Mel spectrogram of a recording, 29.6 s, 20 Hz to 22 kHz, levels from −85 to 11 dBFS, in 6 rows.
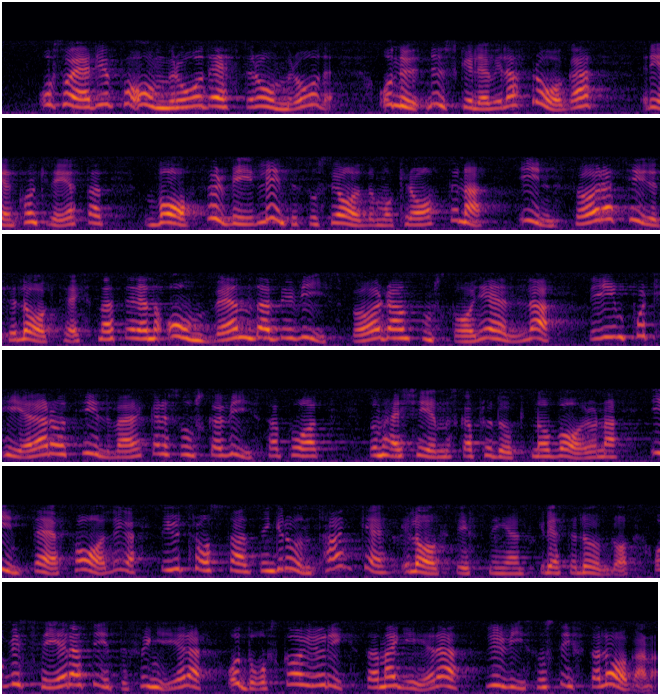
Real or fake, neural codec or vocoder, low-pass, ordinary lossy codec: real; none; 5.4 kHz; AAC, 48 kbps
